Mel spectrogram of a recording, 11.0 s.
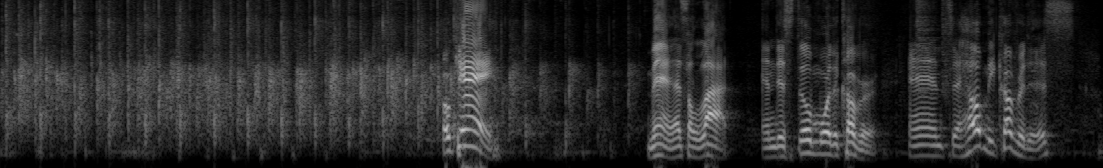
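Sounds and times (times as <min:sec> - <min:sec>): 
audience applause: 0:00.0 - 0:06.4
speech: 0:04.4 - 0:05.1, 0:06.5 - 0:11.0.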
